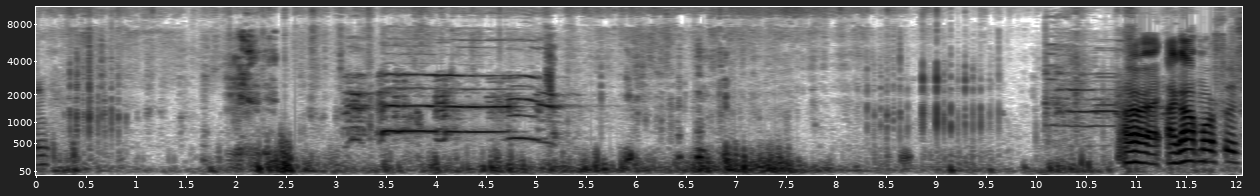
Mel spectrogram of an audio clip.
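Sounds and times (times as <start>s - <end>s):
rooster crowing: 3.0s - 5.3s, 10.1s - 11.3s.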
